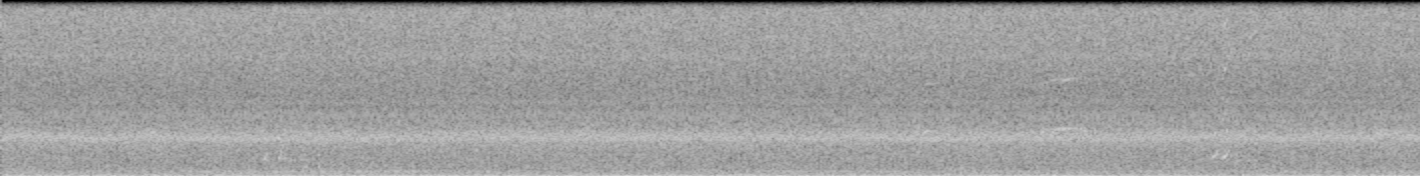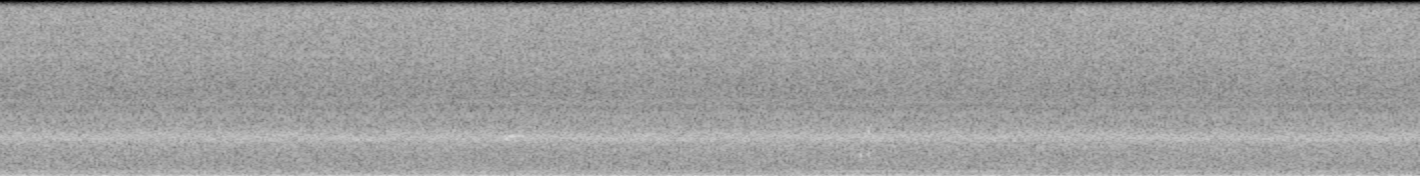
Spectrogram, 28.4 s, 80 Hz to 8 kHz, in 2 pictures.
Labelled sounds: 2.0	3.7	killer whale, offshore, 0.35 to 1.5 kHz
11.6	13.2	killer whale, offshore, 0.37 to 2.8 kHz

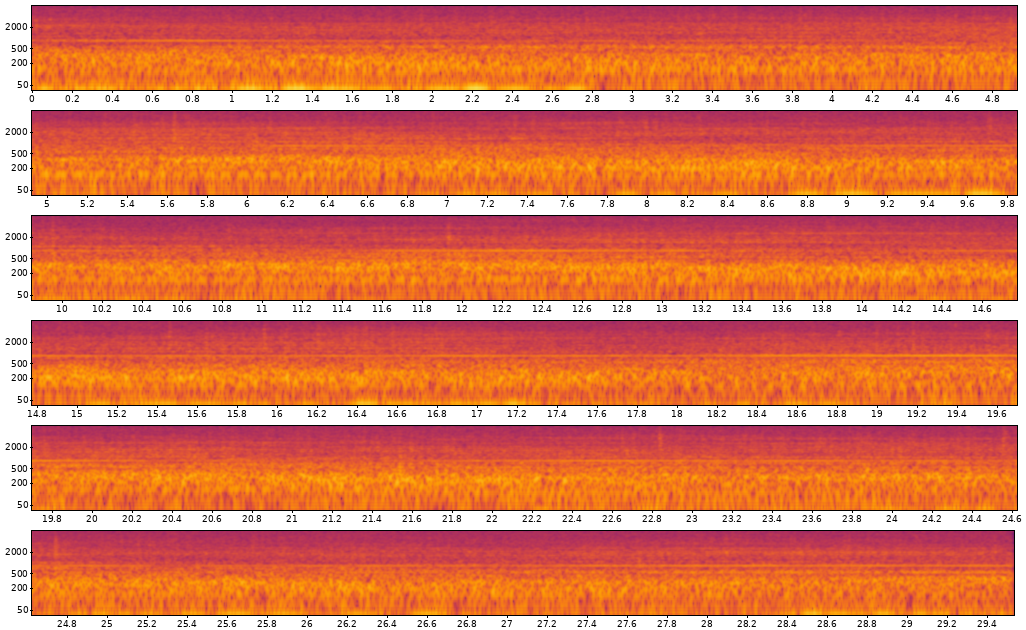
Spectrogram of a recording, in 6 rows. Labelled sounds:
0.0	0.3	vessel noise, 2.0 to 2.4 kHz
6.1	6.4	vessel noise, 0.80 to 0.90 kHz
7.7	8.0	vessel noise, 3.6 to 3.9 kHz
8.7	9.0	vessel noise, 2.0 to 2.2 kHz

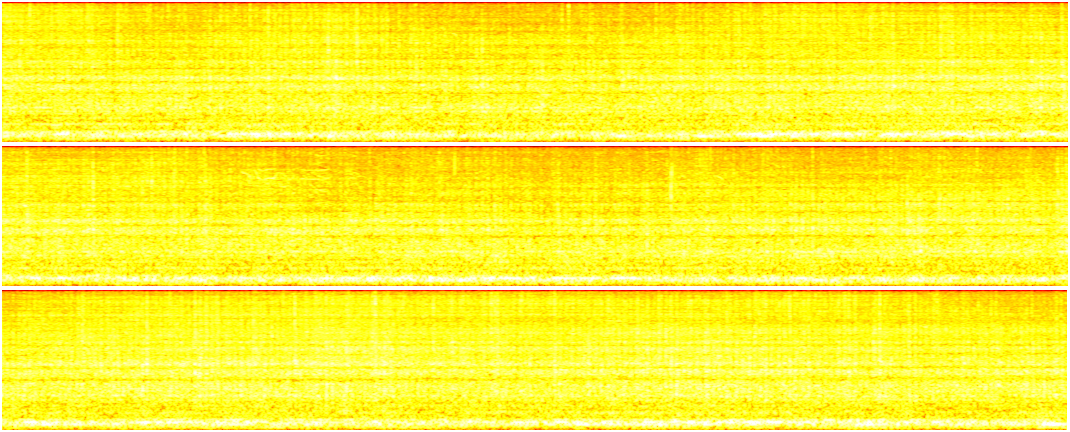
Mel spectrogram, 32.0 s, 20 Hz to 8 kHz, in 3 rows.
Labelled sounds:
13.6	14.0	Pacific white-sided dolphin, 4.0 to 5.1 kHz

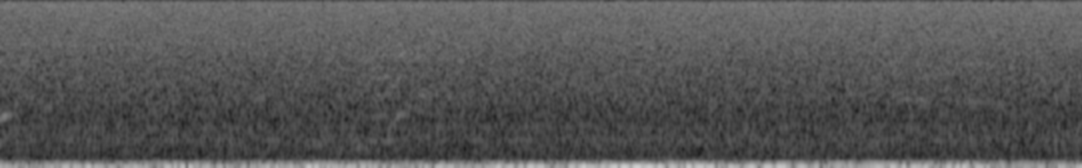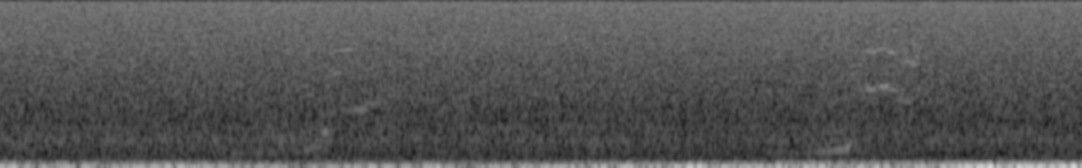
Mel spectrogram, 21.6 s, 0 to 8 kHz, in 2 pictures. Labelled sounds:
0.2	0.4	humpback whale, 1.2 to 1.3 kHz
14.1	14.7	humpback whale, 0.99 to 3.2 kHz
19.4	19.8	humpback whale, 1.4 to 3.3 kHz

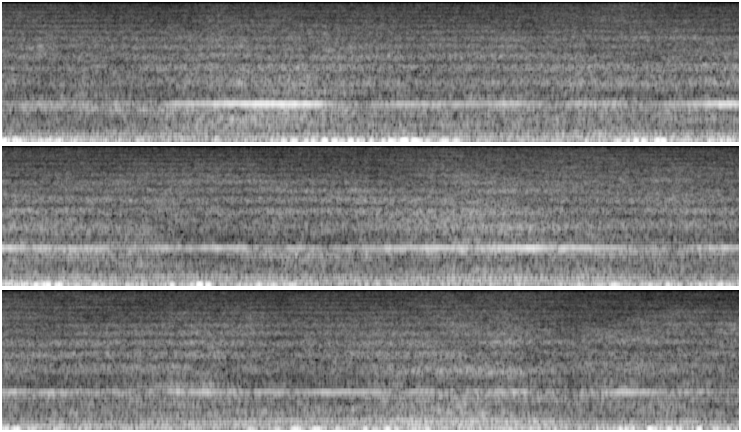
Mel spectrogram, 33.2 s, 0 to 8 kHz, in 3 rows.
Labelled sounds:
10.7	11.0	vessel noise, 0.80 to 0.96 kHz

